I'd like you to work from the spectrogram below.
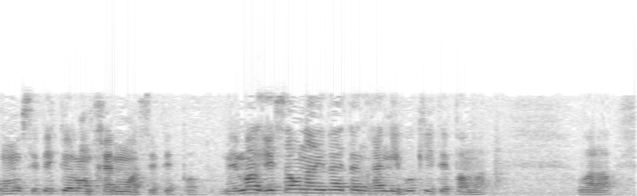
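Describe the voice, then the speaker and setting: A man's voice shows ordinary pitch variation, with noticeable background noise behind it. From Morocco. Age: 30s. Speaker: bodybuilder. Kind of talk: interview. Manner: halting.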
